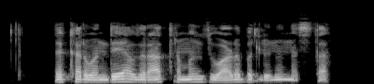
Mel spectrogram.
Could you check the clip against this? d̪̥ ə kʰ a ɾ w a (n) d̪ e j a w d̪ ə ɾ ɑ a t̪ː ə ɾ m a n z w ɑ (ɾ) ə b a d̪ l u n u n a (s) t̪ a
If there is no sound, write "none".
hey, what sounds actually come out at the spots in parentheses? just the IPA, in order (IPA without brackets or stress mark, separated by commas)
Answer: n, ɽ, s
